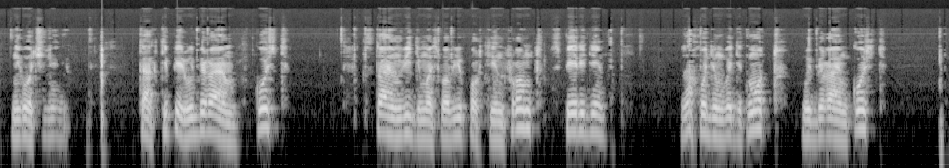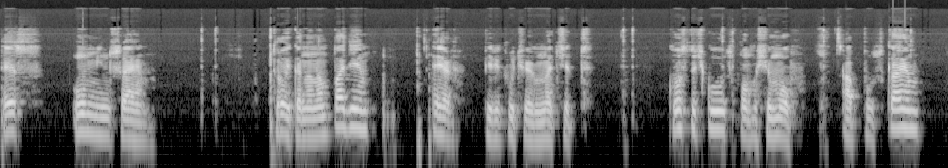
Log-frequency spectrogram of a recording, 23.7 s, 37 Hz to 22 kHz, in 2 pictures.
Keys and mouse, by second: 2.4 click, 4.4 click, 5.5 click, 7.6-8.8 drag, 11.6 s, 15.2 KP_3, 17.1 r, 20.8 click, 22.1-23.5 drag.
